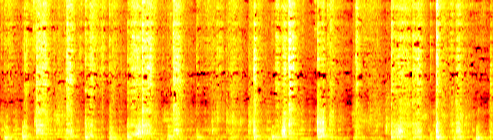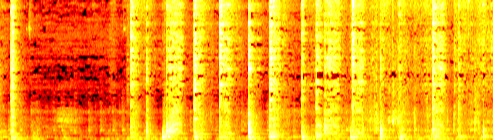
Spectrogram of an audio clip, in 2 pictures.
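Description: Perforated metal skimmer scraping and clinking against a steel kadai in quick repeated strokes, stirring coriander seeds and dried red chillies as they roast. The strokes pause for about two seconds midway.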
